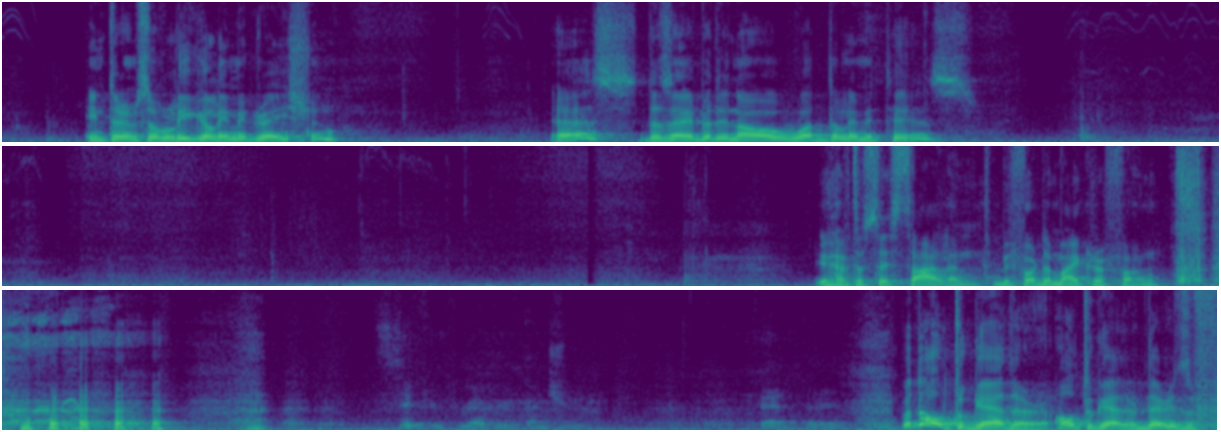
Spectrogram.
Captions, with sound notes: IN TERMS OF LEGAL IMMIGRATION... YES? DOES ANYBODY KNOW WHAT THE LIMIT IS? YOU HAVE TO STAY SILENT BEFORE THE MICROPHONE. (laughing) >> IT'S DIFFERENT FOR EVERY COUNTRY, BUT-- >> BUT ALL TOGETHER-- ALL TOGETHER.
